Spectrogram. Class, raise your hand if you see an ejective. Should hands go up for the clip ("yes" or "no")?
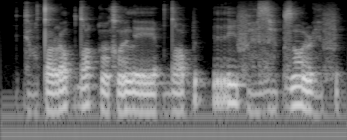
no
